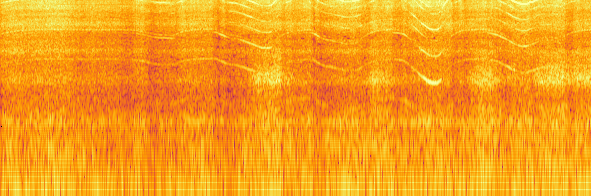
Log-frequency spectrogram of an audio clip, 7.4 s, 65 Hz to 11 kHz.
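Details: High-speed dental drill with 170L carbide bur refining the lingual surface and cutting pin-hole recesses on the maxillary right cuspid/central incisor for a 3-unit anterior bridge preparation: continuous shrill whine, pitch dipping as the bur cuts.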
